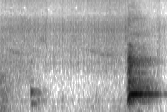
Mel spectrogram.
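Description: A dog gives one loud, sharp bark about one and a half seconds in, barking at a bird. Beneath it is the faint sound of a spatula stirring vegetable curry in a frying pan.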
